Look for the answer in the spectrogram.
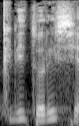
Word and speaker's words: clítoris: En español. Clítoris con acento en la I.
